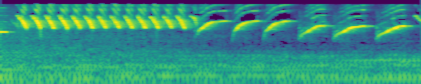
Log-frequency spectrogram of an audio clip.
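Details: Gloster canary song for coaching canaries: a quick pulsing high trill of about a dozen notes, followed by slower, looping upswept whistles repeated roughly every third of a second.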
